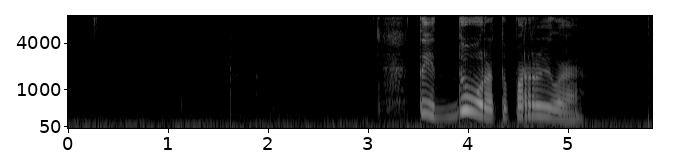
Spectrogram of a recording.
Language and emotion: Russian, angry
